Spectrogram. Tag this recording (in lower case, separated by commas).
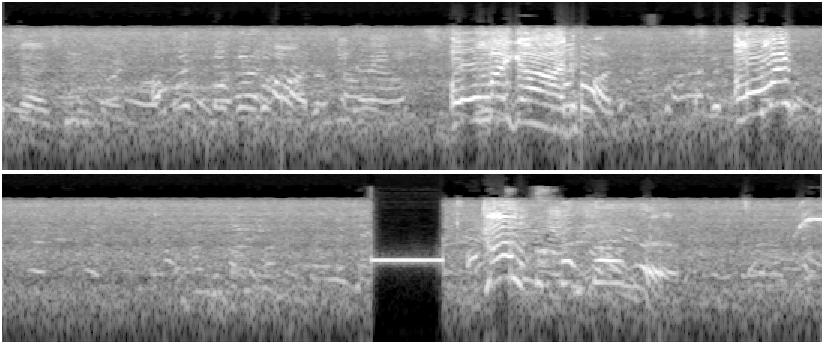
speech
